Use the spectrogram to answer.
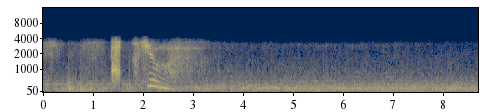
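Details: Sneezing during a six-minute run of more than 30 sneezes: a single sharp sneeze with a sniff before it, then steady background hum.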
